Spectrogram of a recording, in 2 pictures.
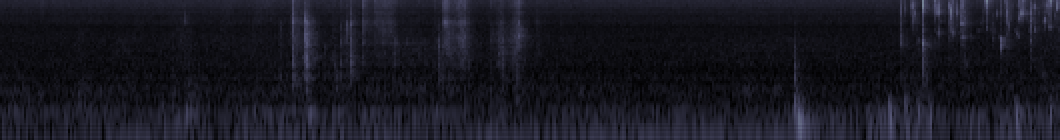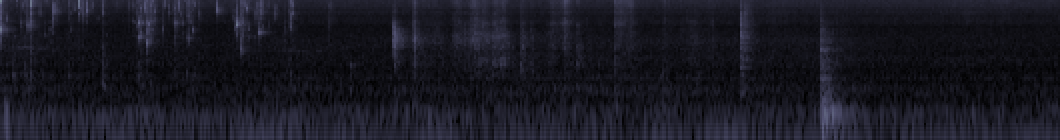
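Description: Thick green dish soap poured onto a long egg-crate foam sponge, with faint wet crackling as it lands, densest in the middle. There is a soft knock about six seconds in and another near the end.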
